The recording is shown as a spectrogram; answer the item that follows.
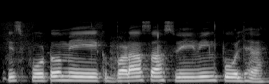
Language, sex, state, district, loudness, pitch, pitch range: Hindi, male, Jharkhand, Garhwa, -15 LUFS, 175 Hz, 165-180 Hz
